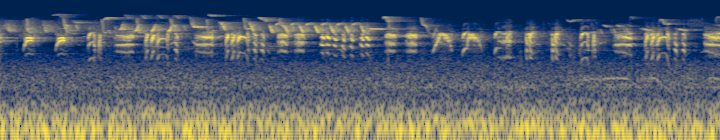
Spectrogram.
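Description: A bird sings at dawn, about five minutes before sunrise, in a rapid, highly varied and modulated song of high-pitched chirps and trills that runs continuously over a soft low background hum.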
